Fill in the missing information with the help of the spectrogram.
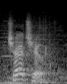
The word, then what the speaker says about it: Churchill: Churchill? That's how you say it, all together like that. I'd heard church and hill, but couldn't find either.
